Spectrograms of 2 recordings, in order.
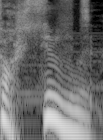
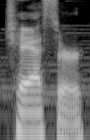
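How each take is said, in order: First: The name is said with a French pronunciation. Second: The name is said with an English pronunciation. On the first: The name is being corrected. The speaker calls it right. "no, it's" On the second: The name is being said incorrectly. The speaker calls it wrong. "they keep calling him, like"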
